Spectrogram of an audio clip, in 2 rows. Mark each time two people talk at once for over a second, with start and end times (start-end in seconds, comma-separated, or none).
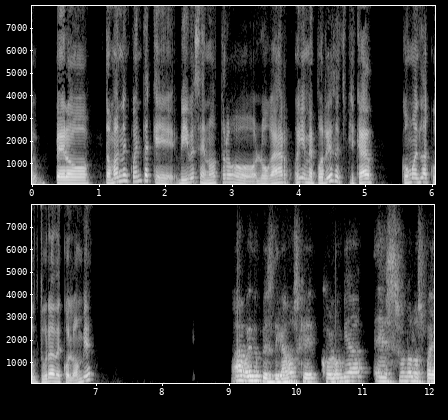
none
